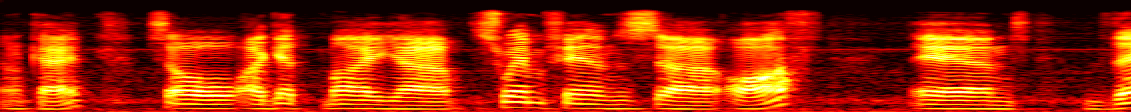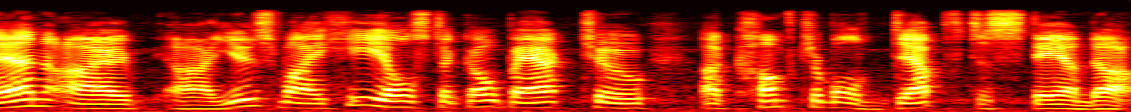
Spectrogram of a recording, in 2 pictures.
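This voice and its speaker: A man speaks at a very slow pace in a medium pitch, with ordinary pitch variation. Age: 80s+. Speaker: retired fly fishing presenter. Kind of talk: tutorial presentation. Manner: halting, many fillers.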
